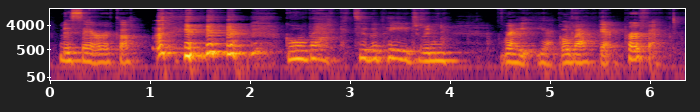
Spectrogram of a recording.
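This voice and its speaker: A woman in her thirties reading a picture book aloud to toddlers, stopping to ask them questions. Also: mid-range voice. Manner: warm, animated, asks children questions. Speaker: children's story reader and teacher. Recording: echoey room.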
